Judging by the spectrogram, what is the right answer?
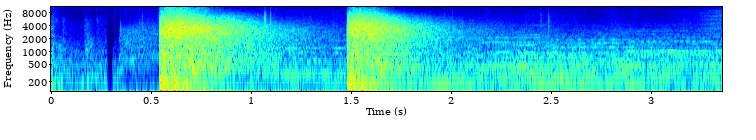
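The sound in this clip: Shotgun fire: two loud, booming reports about a second apart. Each has a sharp onset and a long, rumbling decay.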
